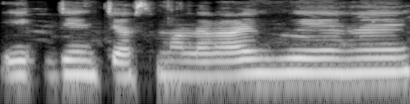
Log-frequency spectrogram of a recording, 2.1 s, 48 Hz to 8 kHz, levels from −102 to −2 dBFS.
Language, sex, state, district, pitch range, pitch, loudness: Hindi, female, Bihar, Purnia, 195-225 Hz, 205 Hz, -19 LUFS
